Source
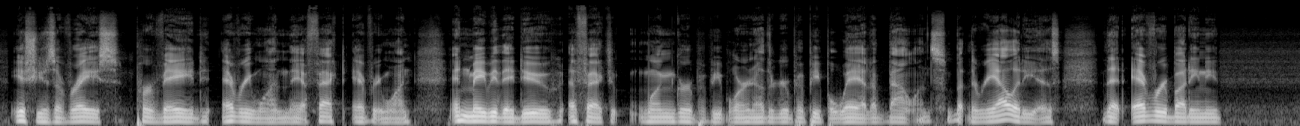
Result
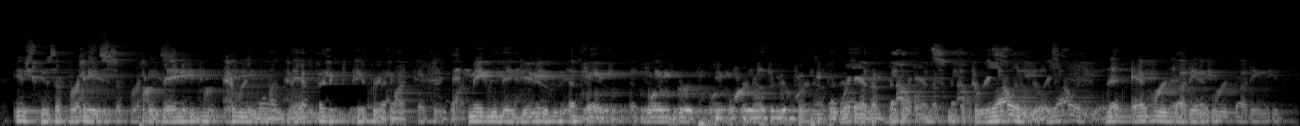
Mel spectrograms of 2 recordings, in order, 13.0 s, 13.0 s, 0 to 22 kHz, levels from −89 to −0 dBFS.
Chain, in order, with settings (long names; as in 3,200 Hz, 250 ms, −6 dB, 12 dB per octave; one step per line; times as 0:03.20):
time-frequency cells dropped at random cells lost 27%
high-frequency loss of the air 370 metres
tuned comb filter 53 Hz, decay 1.2 s, harmonics all, mix 70%
brickwall limiter −22 dBFS, peak gain reduction 8.5 dB
speech leveller 2 s
double-tracking delay 18 ms −4.5 dB
single-tap delay 607 ms −8.5 dB
0:03.21–0:03.67: gain on a spectral selection 460–1,500 Hz −25 dB
0:05.82–0:07.98: EQ curve with evenly spaced ripples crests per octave 0.76, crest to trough 15 dB
level −7.5 dB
